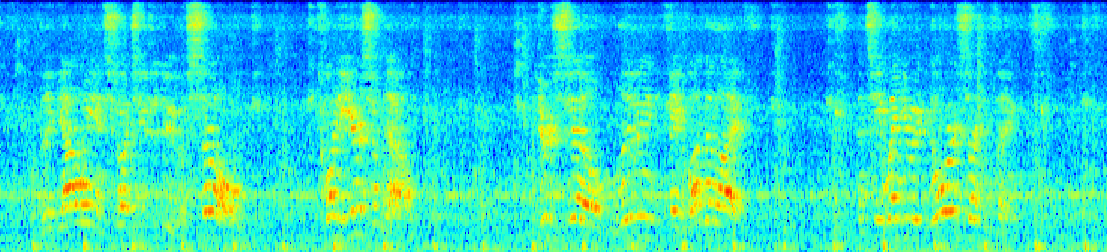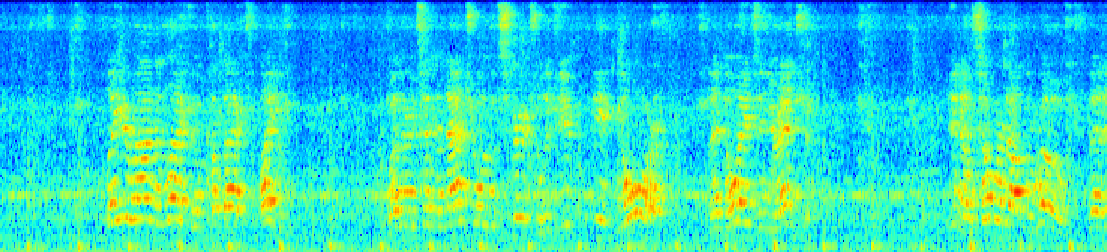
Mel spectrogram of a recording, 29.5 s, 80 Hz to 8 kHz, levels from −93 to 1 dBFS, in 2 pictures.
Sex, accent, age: male, American, 50-69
